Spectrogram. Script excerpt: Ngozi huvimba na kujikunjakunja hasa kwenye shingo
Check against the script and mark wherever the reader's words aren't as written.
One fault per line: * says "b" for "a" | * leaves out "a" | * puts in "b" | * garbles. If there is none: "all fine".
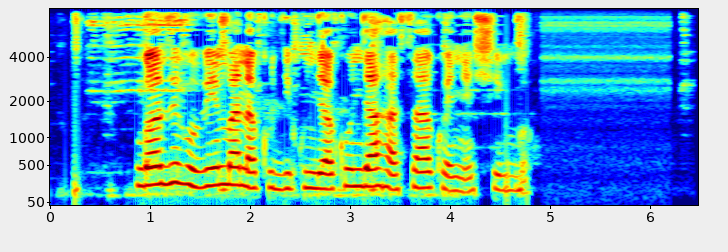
all fine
